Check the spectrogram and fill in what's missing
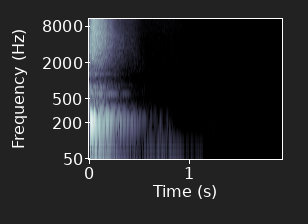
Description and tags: fat snare of god 019
This is a realistic snare I've made mixing various sounds. This time it sounds fatter
snare, god, realistic, kit, fat, drum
